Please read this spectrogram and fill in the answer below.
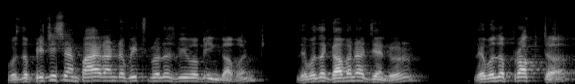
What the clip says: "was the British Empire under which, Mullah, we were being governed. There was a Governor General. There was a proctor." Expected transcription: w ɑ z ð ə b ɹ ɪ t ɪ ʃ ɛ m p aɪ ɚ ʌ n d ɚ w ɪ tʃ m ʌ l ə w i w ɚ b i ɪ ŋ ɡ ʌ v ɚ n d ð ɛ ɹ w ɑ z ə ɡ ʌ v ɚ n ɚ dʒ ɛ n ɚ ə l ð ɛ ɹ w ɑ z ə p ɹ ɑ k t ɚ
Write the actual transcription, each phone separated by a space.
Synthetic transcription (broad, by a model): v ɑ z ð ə b ɹ ɪ t ɪ ʃ ɛ m p aɪ ɚ ʌ n d ɚ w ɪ tʃ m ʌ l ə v i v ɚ b i ɪ ŋ ɡ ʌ v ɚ n d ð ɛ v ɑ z ə ɡ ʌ v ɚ n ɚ dʒ ɛ n ɚ ə l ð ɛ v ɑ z ə p ɹ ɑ k t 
